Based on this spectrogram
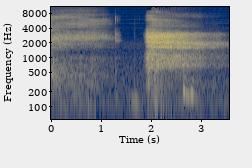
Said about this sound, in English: So let's take one more breath together.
